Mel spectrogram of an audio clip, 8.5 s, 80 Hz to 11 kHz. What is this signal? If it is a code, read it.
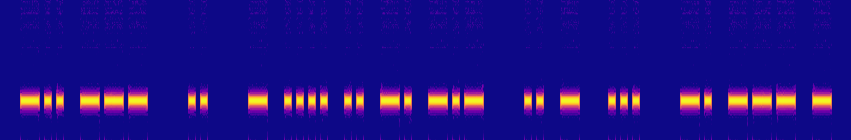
Morse code, heard as a keyed tone, about 20 wpm, 1000 Hz. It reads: DO I THINK IT S NOT
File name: qotdfiles / 20wpm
